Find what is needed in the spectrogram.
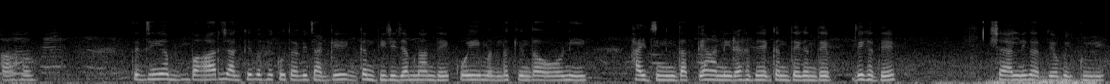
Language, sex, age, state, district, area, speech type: Dogri, female, 18-30, Jammu and Kashmir, Samba, rural, spontaneous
